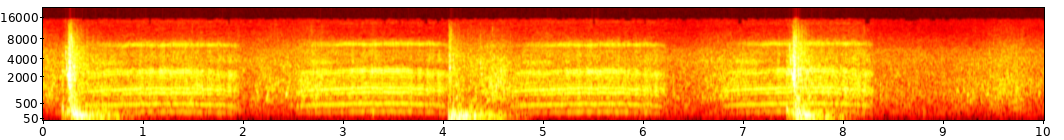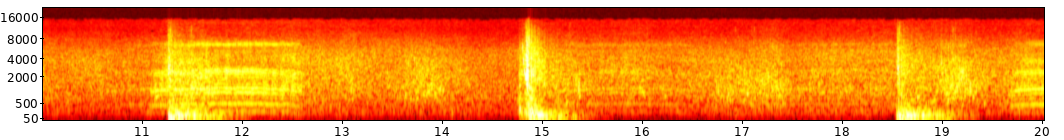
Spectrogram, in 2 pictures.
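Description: A small boat splashes over the waves.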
